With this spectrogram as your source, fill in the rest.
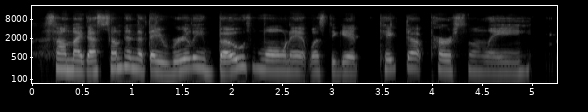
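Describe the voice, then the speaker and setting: Lively intonation runs through a woman's dark, mellow tone, recorded with a dry, close sound, no echo and a quiet background. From Louisiana. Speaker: travel agent. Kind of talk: casual chat.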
